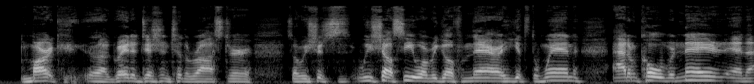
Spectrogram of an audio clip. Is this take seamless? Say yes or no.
yes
